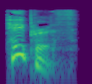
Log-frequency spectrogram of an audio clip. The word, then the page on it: ha'p'orth: British English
